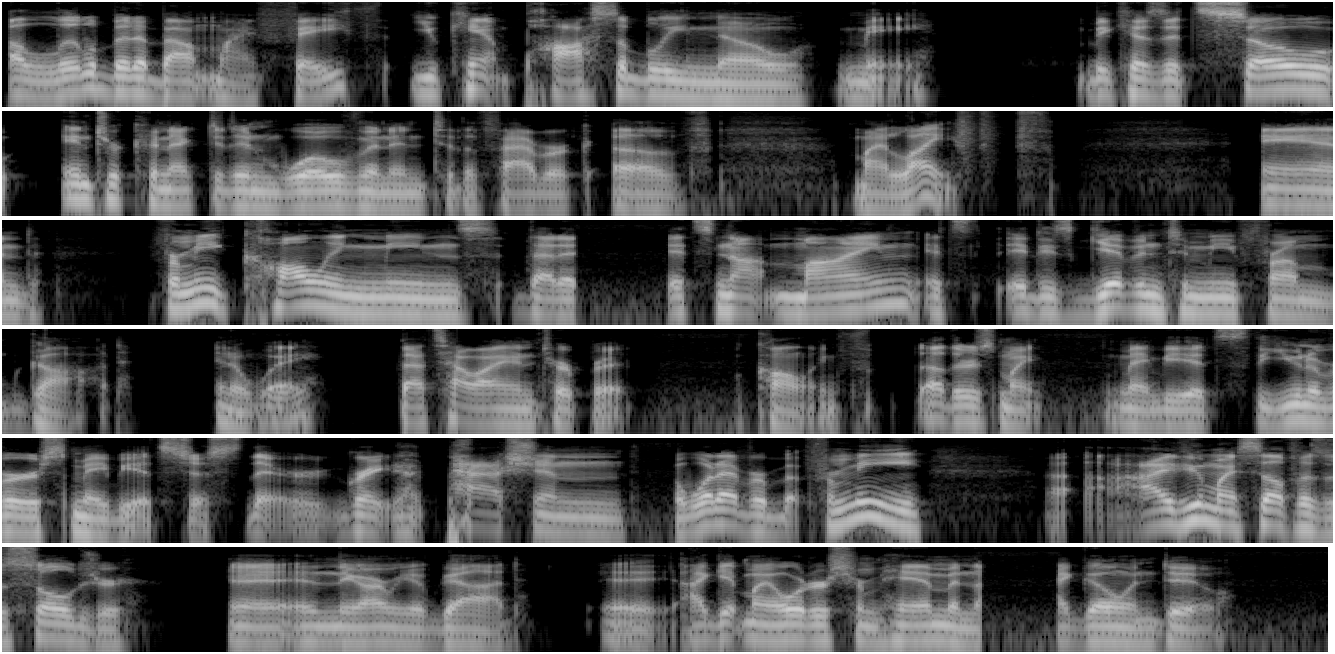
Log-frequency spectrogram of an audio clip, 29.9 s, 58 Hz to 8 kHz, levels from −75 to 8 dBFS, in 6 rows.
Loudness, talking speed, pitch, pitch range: -18 LUFS, 175 wpm, 100 Hz, 95-115 Hz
